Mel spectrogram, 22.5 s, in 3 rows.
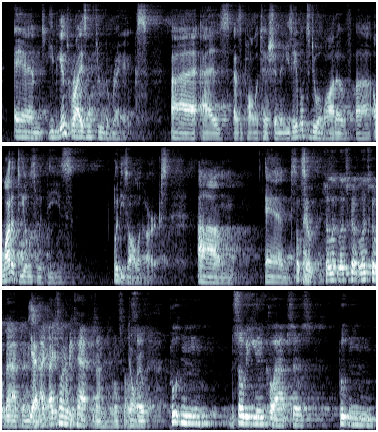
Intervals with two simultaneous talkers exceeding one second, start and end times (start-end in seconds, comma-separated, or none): none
